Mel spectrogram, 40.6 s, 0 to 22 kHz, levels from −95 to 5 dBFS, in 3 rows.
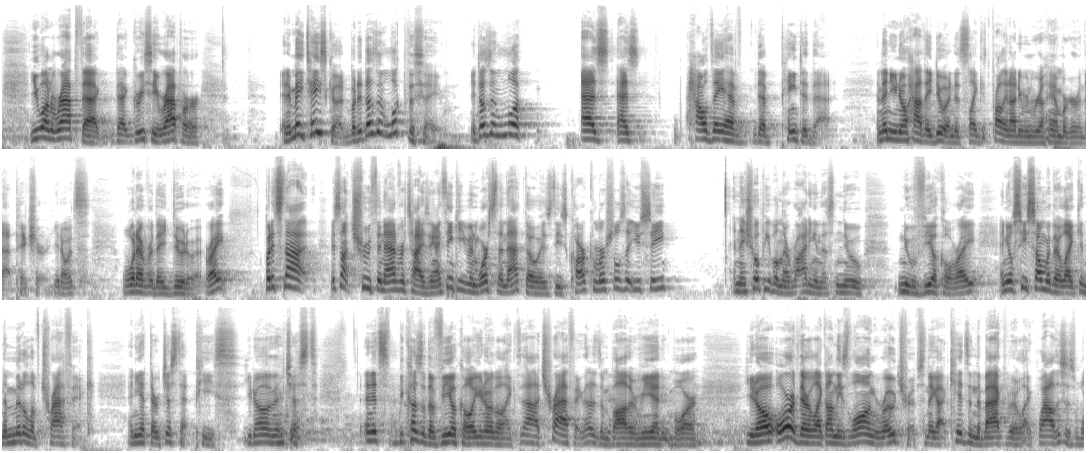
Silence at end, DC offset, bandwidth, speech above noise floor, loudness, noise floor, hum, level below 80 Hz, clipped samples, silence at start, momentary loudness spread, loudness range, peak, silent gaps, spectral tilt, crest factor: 0 s; under 0.1%; 19 kHz; 46 dB; -25 LUFS; -72 dBFS; none; -56 dBFS; under 0.1%; 0 s; 15 LU; 9 LU; -4 dBFS; none; -3.5 dB/octave; 22 dB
